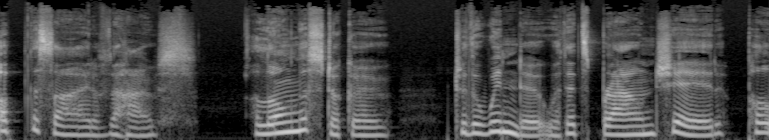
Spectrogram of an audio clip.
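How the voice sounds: This recording features a natural reading voice.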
